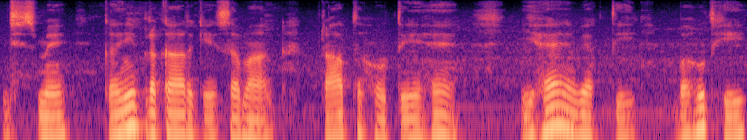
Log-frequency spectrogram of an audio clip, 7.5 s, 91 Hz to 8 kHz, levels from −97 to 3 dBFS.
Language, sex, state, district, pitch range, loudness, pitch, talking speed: Hindi, male, Rajasthan, Jaipur, 100-110 Hz, -19 LUFS, 100 Hz, 105 wpm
